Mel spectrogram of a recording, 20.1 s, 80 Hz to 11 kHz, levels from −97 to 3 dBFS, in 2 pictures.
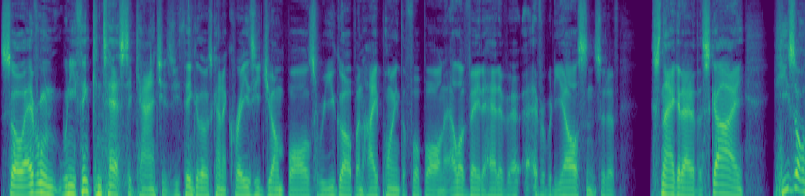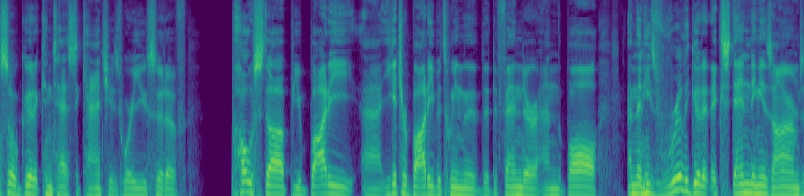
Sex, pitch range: male, 110-140 Hz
